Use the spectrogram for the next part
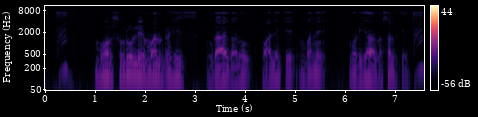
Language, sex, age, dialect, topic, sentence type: Chhattisgarhi, male, 31-35, Eastern, agriculture, statement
